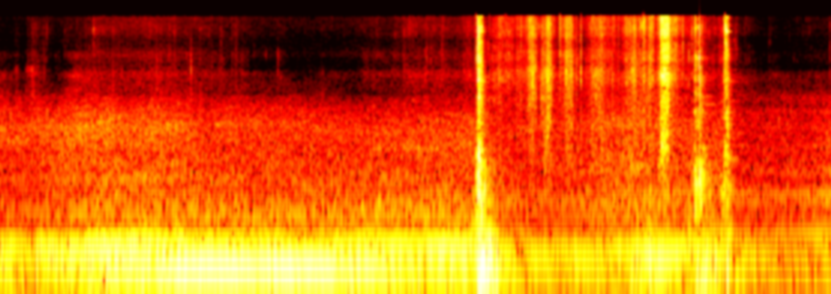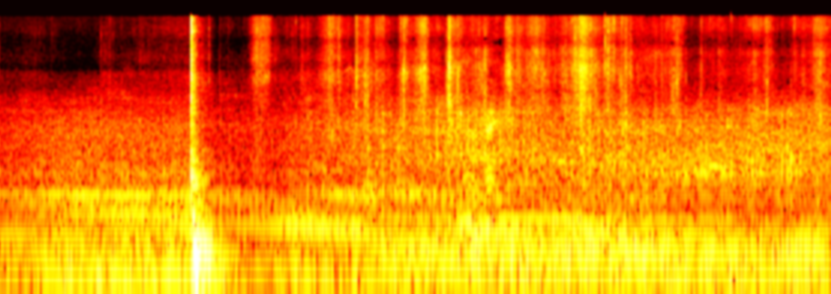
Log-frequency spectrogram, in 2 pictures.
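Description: A vehicle engine running steadily, with two loud thumps, one about six seconds in and one about fourteen seconds in, and some scattered clicks.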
